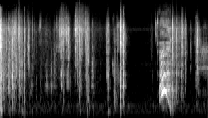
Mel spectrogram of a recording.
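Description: A deck of tarot cards being shuffled and handled by hand: a run of short, dry papery rustles and snaps. A little after three seconds comes a brief vocal sound.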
